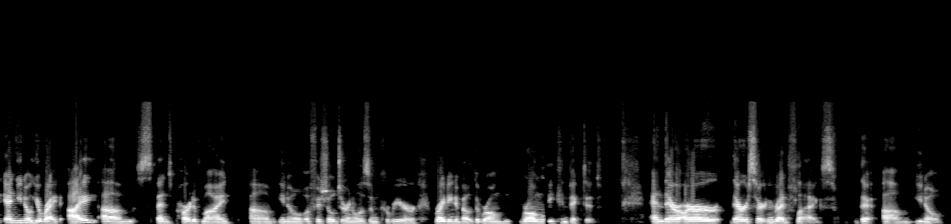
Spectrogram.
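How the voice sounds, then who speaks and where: A middle-aged woman from Canada, a guest author and former journalist, talking earnestly in a casual podcast conversation with many ums. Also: low voice.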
